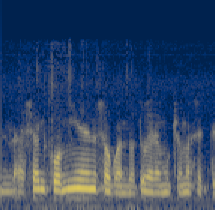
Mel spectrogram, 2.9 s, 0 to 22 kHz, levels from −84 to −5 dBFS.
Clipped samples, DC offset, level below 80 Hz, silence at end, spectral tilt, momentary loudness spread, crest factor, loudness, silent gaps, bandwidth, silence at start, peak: under 0.1%; under 0.1%; -56 dBFS; 0 s; -6 dB/octave; 11 LU; 14 dB; -25 LUFS; none; 11 kHz; 0 s; -10 dBFS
